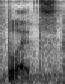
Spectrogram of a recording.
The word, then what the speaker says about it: Blitzo: character his name is blitz the o is silent if anyone actually sees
